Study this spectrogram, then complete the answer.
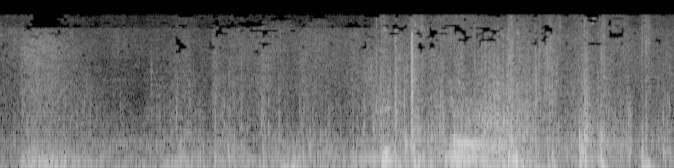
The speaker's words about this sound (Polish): Czy to jest mój koń? To nie jest mój koń. Chodź tu, kochany. Chodźże tu.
